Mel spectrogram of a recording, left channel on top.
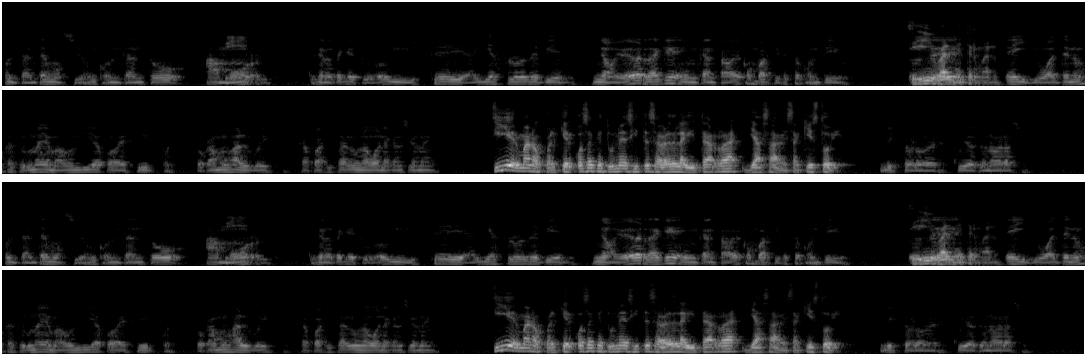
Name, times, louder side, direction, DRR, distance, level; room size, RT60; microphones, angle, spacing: voice 1, 0.0-2.6 3.1-8.5 9.1-9.6 10.0-13.5 13.8-15.2 19.6-21.0, equal, 5° left, 1.0 m, -42 dB
voice 2, 9.1-9.9 15.7-19.2, left 2 dB, 30° left, 0.6 m, -30 dB
3.4 x 2.9 x 4.7 m
head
